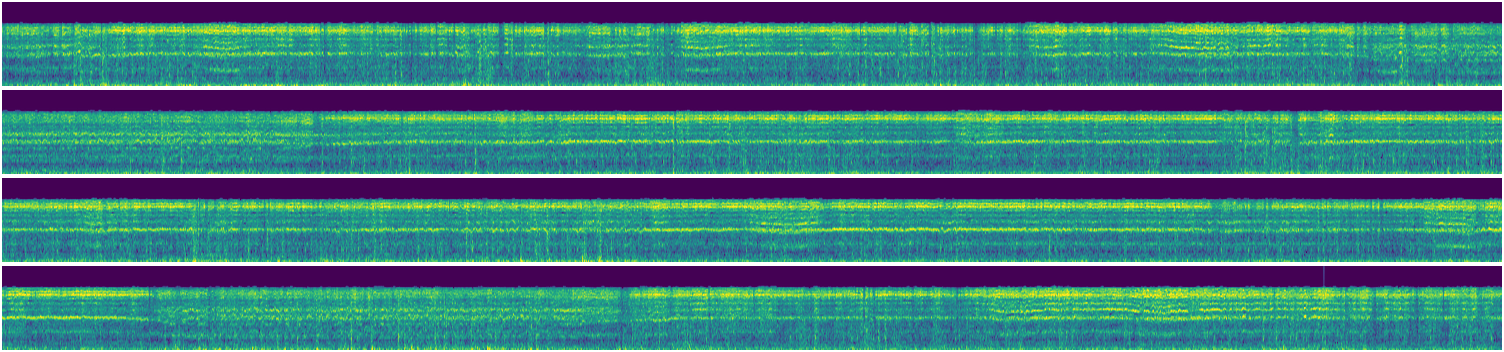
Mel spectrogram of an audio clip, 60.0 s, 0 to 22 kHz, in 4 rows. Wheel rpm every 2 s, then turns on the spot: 220, 230, 230, 230, 230, 230, 220, 190, 190, 220, 220, 230, 230, 230, 230, 230, 230, 240, 230, 230, 240, 230, 230, 200, 200, 210, 230, 230, 230, 230.
none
